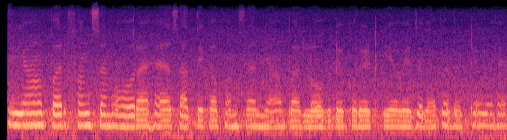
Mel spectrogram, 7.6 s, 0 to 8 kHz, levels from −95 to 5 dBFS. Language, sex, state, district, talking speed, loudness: Hindi, female, Rajasthan, Bikaner, 155 wpm, -14 LUFS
